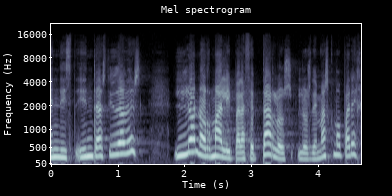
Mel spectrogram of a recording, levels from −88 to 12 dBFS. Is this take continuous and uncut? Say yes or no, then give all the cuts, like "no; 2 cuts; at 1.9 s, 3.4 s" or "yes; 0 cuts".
yes; 0 cuts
